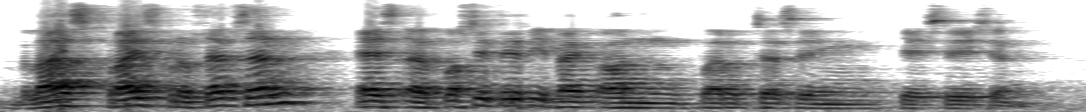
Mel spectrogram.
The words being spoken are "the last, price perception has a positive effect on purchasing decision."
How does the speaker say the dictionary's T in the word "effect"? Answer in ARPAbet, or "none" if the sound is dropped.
T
